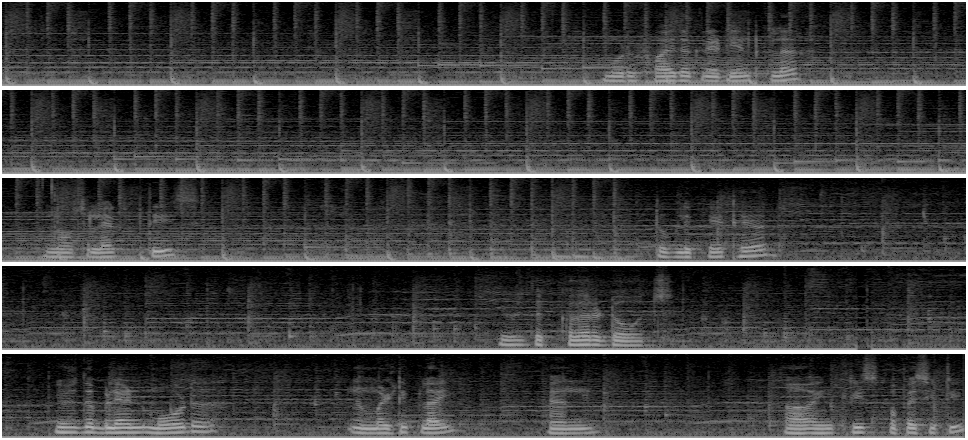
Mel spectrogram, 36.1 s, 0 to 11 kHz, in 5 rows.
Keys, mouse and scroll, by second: 7.2 click, 11.0 click, 16.8 ctrl+d, 22.5 click, 31.6 click.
